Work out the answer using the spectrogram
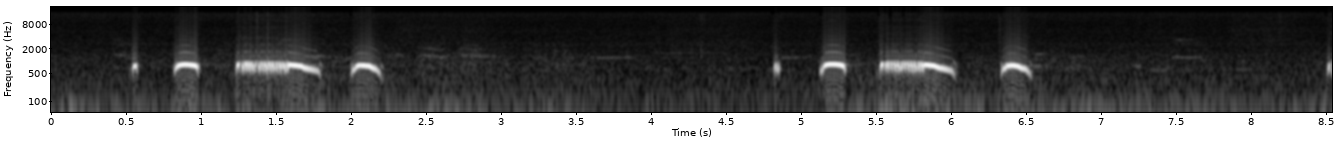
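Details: Spotted dove coo phrase for stimulating doves, mixing calling, urging and murmured coos: a soft pip, two arched hollow coos, a long sliding coo and a final coo, repeated after about four seconds of silence.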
